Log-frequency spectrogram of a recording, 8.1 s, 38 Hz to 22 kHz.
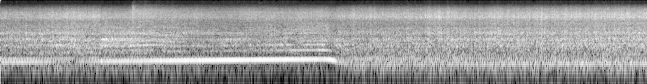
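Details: Toyota Celica GT-S (2000–05) after installing an Injen IS2045P short ram intake, with TRD exhaust, warmed up: engine drone climbs with revs under acceleration, drops at the upshift, then holds a clean even note; alternator whir noted; normal intake and exhaust sound.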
